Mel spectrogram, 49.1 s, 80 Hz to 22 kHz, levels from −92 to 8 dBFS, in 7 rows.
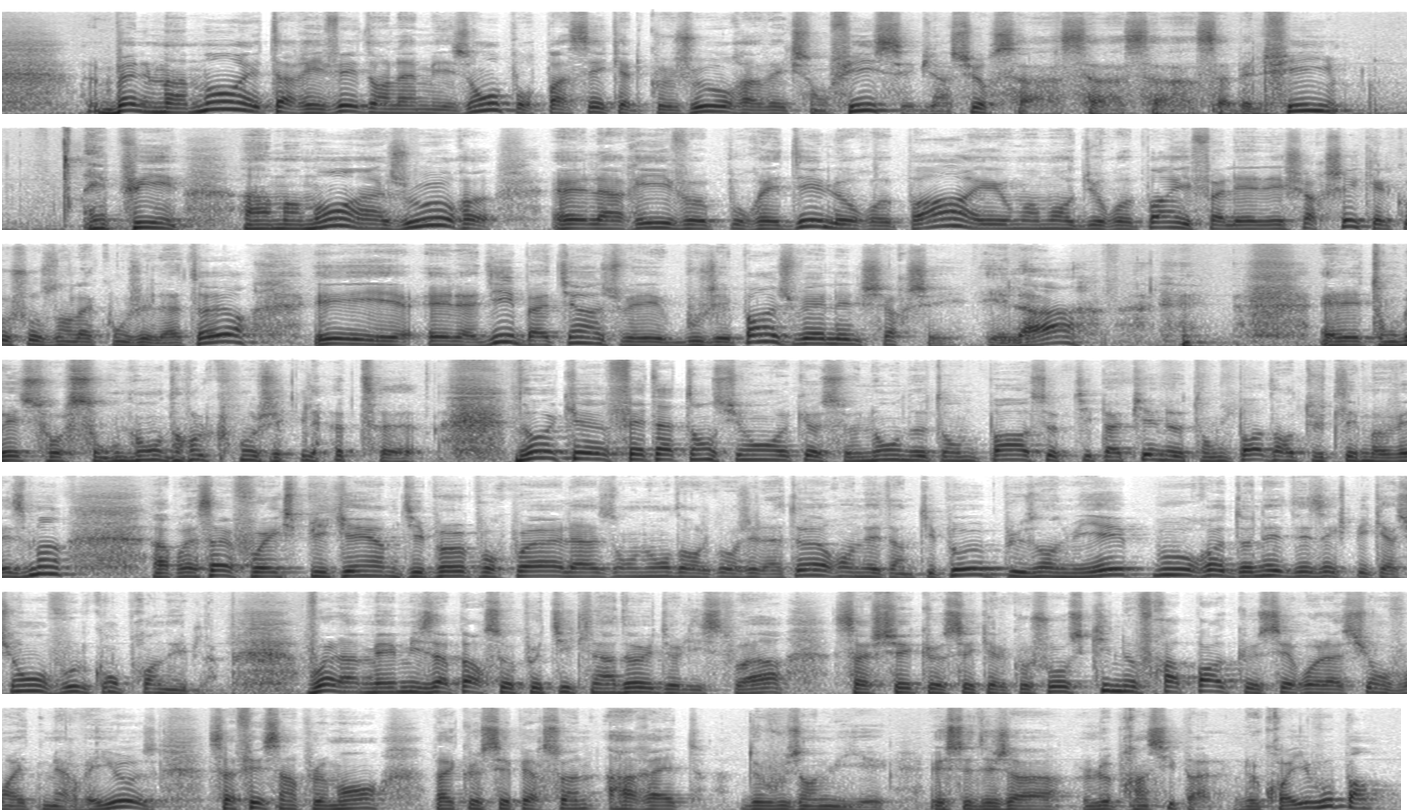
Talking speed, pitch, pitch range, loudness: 210 wpm, 150 Hz, 130-170 Hz, -17 LUFS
